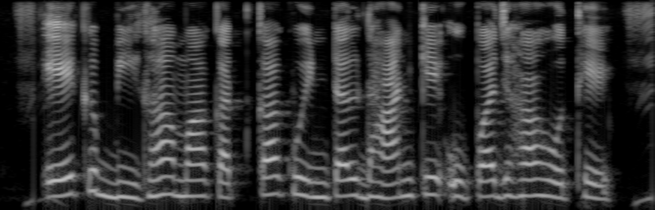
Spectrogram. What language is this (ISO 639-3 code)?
hne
